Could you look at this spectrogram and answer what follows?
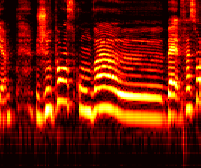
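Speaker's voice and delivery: ordinary talk, nothing marked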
